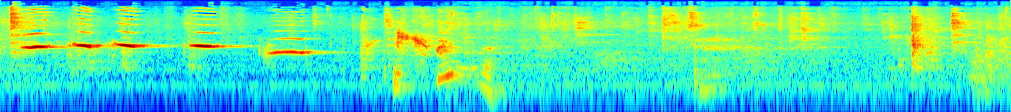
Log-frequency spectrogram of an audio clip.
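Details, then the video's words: Pet cockatiel whistling part of the tune "Tequila": four clear, bright notes and a lower closing note, followed by scratchy, squeaky noises and a faint hum. "cockatiel singing "Tequila""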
